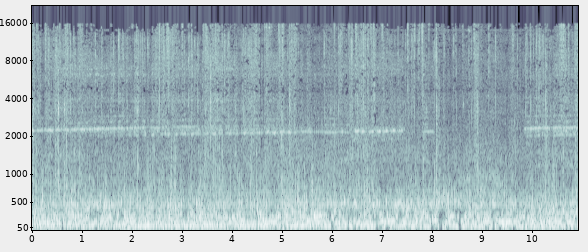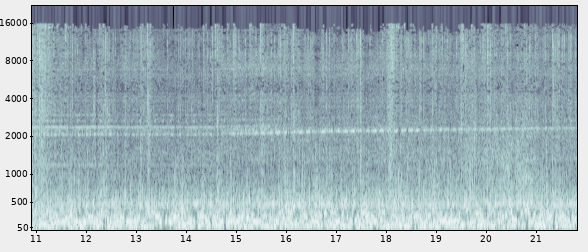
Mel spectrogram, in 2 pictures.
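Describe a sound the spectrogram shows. A motor hums steadily as a scooter rides along a road.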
